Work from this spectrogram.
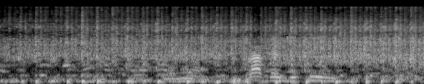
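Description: A pump boat engine chugs steadily at the port of Pampang in Northern Samar, its low pulsing rhythm running the whole time beneath nearby voices talking.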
